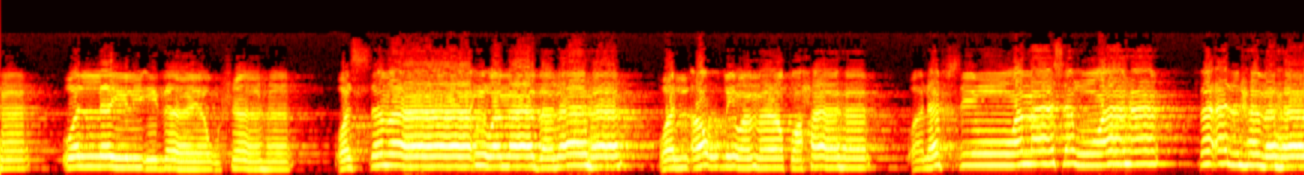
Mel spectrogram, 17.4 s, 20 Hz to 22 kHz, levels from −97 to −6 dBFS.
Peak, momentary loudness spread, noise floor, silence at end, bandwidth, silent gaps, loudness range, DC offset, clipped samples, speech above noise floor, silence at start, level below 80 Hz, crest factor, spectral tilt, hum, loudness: -4 dBFS; 11 LU; -43 dBFS; 0 s; 7.8 kHz; none; 5 LU; under 0.1%; under 0.1%; 29 dB; 0 s; -70 dBFS; 10 dB; -6 dB/octave; none; -14 LUFS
